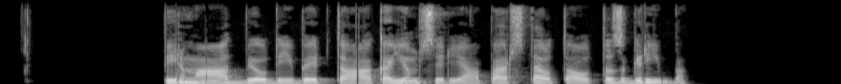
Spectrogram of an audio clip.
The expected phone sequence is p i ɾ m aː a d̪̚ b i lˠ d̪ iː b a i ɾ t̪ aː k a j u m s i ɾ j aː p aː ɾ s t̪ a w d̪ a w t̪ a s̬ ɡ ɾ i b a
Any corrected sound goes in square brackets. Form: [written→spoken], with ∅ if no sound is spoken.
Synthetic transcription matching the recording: p i ɾ m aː a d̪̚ b i lˠ d̪ iː b a i ɾ t̪ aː k a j u m s i ɾ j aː p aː ɾ s t̪ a w [d̪→t̪] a w t̪ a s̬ ɡ ɾ i b a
